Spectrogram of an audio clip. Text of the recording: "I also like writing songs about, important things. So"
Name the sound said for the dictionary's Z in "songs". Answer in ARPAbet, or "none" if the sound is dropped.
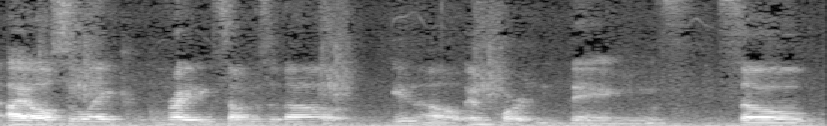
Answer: Z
